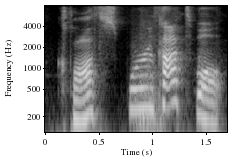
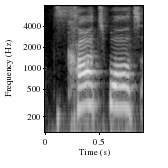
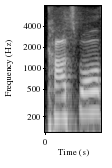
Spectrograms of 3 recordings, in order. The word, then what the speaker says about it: Cotswolds: It's like Clothsworth? Cotswolds. I want to live there, damn it. I think that's how you say it.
